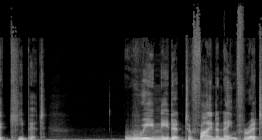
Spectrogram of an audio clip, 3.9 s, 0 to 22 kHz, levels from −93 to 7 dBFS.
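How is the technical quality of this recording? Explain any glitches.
No audible glitches or faults.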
